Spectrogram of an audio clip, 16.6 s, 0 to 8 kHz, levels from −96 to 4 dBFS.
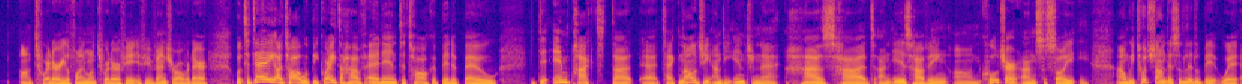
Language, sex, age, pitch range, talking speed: English, male, 30-49, 100-135 Hz, 205 wpm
